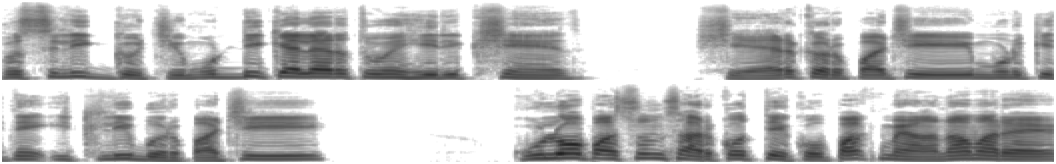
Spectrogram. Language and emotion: Goan Konkani, angry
